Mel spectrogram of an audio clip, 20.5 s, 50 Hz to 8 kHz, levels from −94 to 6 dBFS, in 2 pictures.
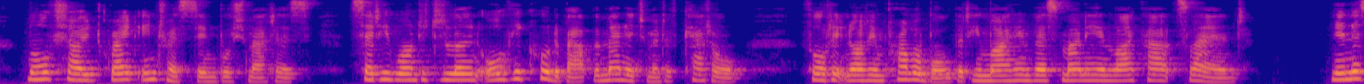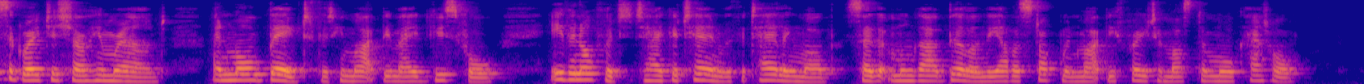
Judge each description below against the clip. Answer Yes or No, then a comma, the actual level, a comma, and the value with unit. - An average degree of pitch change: Yes, average, 3.6 semitones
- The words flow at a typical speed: No, fast, 210 wpm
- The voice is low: No, high, 190 Hz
